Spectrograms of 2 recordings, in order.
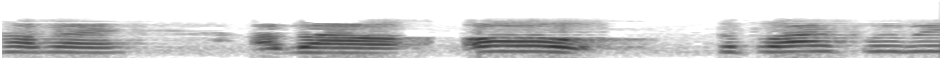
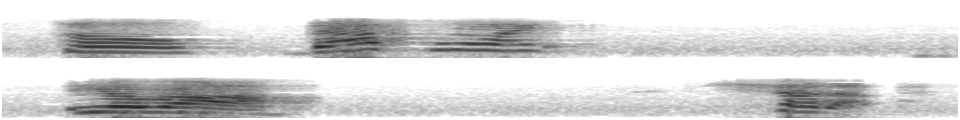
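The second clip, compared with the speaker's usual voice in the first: yelling loudly; 5 dB louder than usual. Correcting someone who got a show's seasons wrong, yelling. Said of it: "I know I'm yelling at you".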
